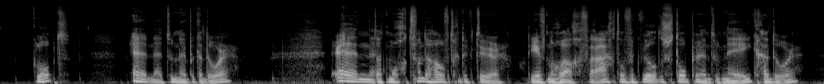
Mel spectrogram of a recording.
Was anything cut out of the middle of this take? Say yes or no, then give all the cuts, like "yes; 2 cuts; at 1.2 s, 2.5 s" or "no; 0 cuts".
yes; 3 cuts; at 2.0 s, 3.7 s, 7.2 s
